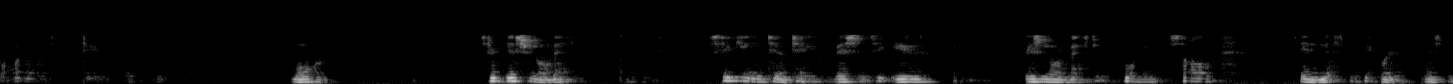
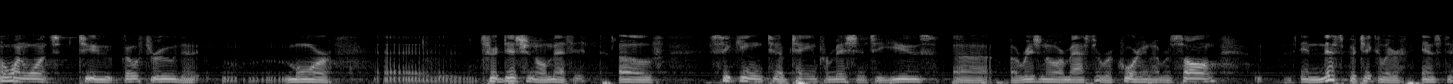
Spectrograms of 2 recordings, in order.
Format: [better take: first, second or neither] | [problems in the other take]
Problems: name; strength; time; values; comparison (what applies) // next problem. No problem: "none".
second | noise reduction (neural mask model DeepFilterNet 3)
